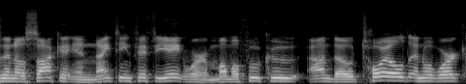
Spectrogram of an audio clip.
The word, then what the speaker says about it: Momofuku: Okay, here, I'm going to spell it first. It's Momofuku. Momofuku.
